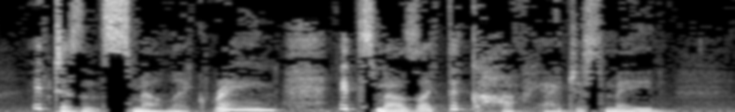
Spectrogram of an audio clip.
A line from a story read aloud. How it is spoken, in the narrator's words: Leah scoffs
